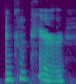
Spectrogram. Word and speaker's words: compare: And compare, I feel like I say compare and I stress the pair, so unstressed followed by a stressed, okay?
